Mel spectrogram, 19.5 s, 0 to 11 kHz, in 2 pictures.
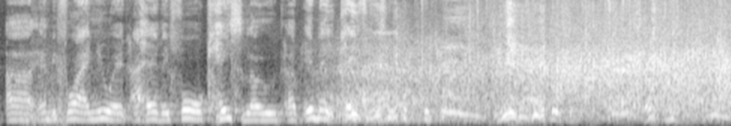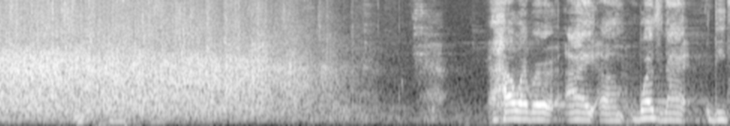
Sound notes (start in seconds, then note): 5.5 laughter and Applause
